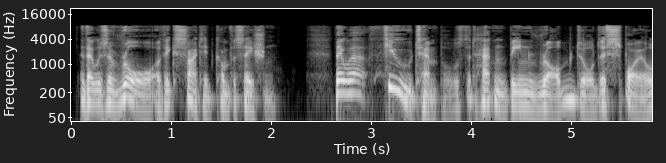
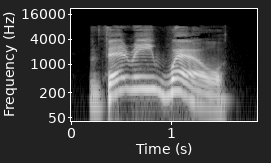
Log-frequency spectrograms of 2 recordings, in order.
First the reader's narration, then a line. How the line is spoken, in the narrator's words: said one of the objectors haughtily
